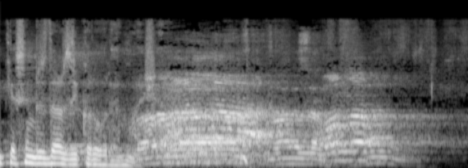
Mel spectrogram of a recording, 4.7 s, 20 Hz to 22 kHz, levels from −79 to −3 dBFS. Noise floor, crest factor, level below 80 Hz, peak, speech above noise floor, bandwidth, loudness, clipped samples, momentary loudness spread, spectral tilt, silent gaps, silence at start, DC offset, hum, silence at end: -35 dBFS; 14 dB; -48 dBFS; 0 dBFS; 23 dB; 14 kHz; -13 LUFS; under 0.1%; 14 LU; -4.5 dB/octave; none; 0 s; under 0.1%; none; 0 s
